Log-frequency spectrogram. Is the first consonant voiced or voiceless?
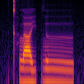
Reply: voiceless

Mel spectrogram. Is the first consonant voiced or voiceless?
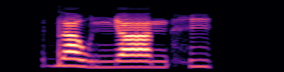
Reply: voiced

